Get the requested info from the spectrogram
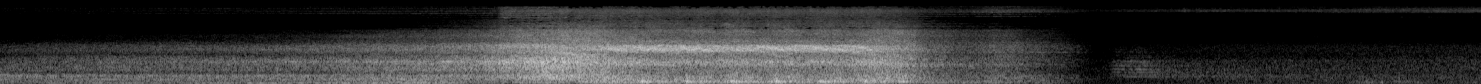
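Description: Amtrak Acela Express electric trainset passing through on the near track: a rushing rail and wheel noise builds over about five seconds, is loudest for about four seconds as the cars go by, then falls away and cuts off about eleven seconds in, leaving a faint steady background.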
